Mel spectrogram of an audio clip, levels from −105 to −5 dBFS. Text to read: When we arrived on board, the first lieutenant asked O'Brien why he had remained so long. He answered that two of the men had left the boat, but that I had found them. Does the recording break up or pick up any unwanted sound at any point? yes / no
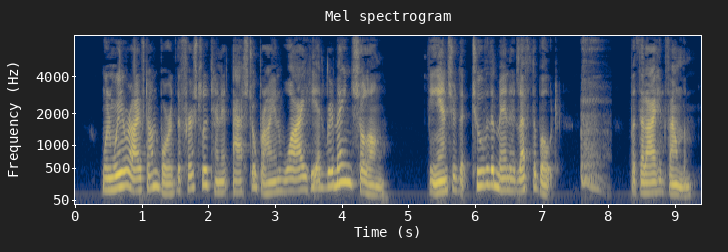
yes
